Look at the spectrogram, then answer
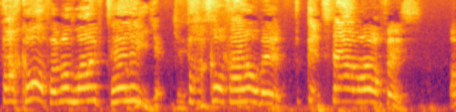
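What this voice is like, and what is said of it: British accent, shouting. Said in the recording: “British accent”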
